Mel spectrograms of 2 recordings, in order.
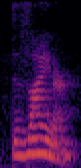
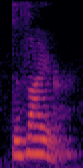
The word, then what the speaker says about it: designer: next we have designer with stress on the second syllable designer designer and this usually refers to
